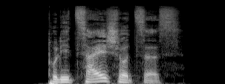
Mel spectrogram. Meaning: genitive singular of Polizeischutz
- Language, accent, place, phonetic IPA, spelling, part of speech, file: German, Germany, Berlin, [poliˈt͡saɪ̯ˌʃʊt͡səs], Polizeischutzes, noun, De-Polizeischutzes.ogg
